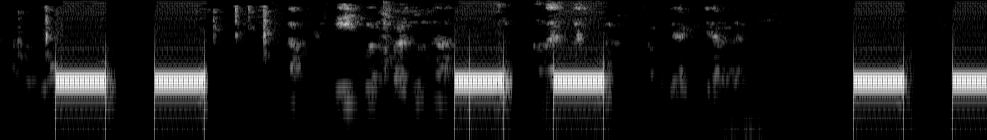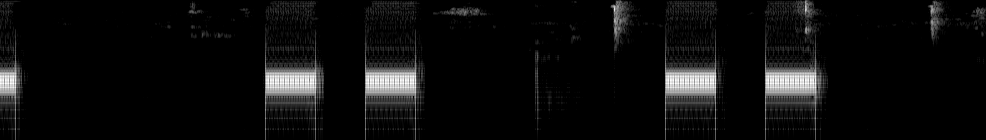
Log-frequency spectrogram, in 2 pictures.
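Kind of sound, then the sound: signal or alarm, telephone line tones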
